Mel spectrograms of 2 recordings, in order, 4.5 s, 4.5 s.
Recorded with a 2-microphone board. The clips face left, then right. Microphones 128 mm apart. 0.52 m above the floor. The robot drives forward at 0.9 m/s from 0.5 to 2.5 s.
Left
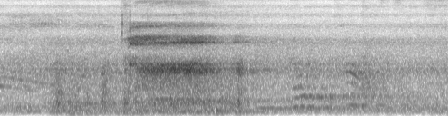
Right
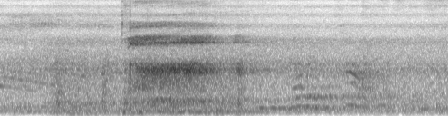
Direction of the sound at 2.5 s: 10° right (ahead or behind).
